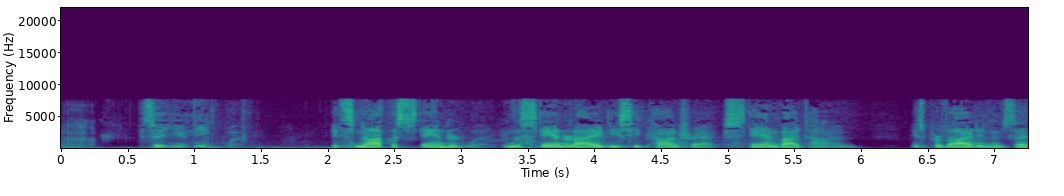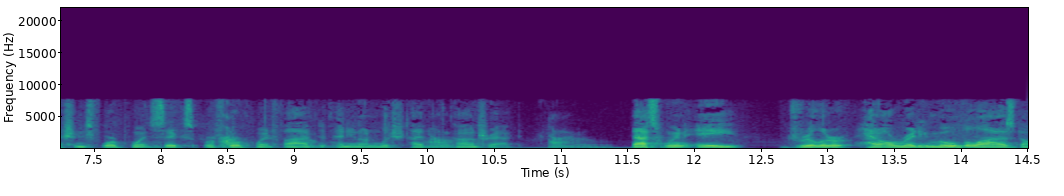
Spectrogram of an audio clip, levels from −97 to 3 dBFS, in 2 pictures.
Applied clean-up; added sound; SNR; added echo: neural mask model Resemble Enhance denoiser.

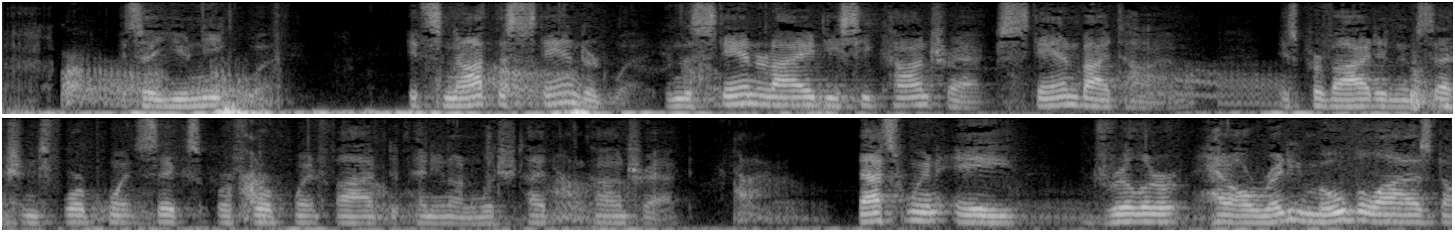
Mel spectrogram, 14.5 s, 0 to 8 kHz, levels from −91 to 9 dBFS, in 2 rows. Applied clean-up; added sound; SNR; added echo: none; Growling; 3 dB; none.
